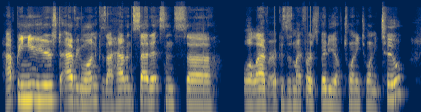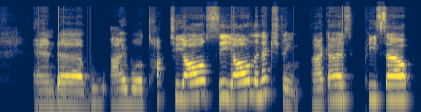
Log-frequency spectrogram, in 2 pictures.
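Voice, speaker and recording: A young man hosting a livestream and answering chat in a relaxed, chatty way, his voice tired after hours of talking. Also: high voice, moderate pace. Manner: relaxed, chatty, many fillers and restarts. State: voice tired after a long stream. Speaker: livestream host reading chat.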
